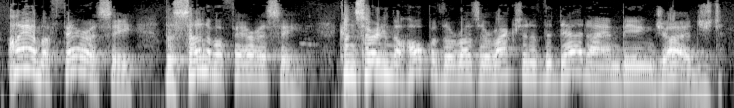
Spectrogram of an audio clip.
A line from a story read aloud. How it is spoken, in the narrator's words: Paul cried out before the council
